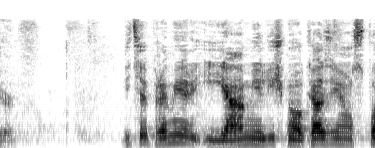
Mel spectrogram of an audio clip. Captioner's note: speaking polish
